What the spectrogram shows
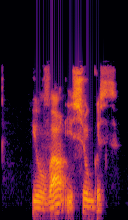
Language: Kabyle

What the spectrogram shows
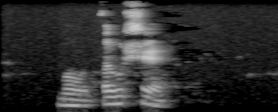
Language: Chinese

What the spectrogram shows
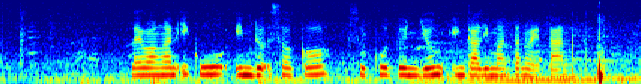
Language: Javanese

